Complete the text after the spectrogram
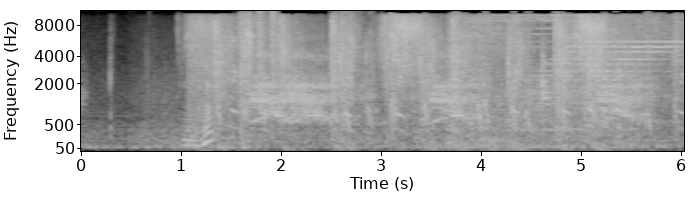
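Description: Gunfire and battle noises clatter and crackle from a video game.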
